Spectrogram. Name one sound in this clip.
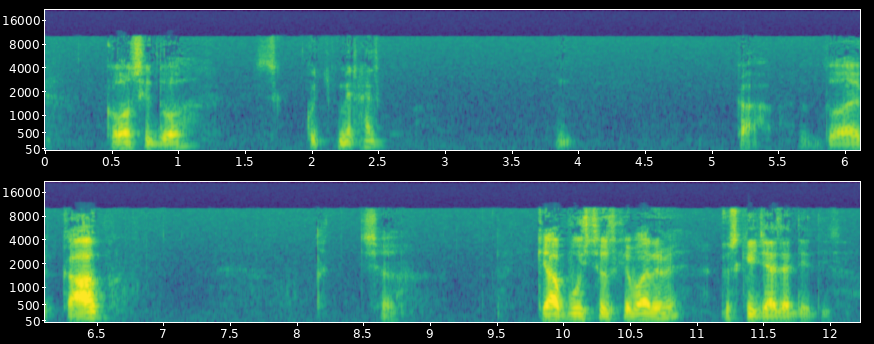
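A man speaks calmly and clearly into a microphone, in short phrases with pauses.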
